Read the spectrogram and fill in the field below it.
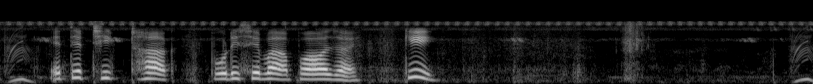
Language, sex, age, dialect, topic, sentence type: Bengali, female, 25-30, Rajbangshi, banking, question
